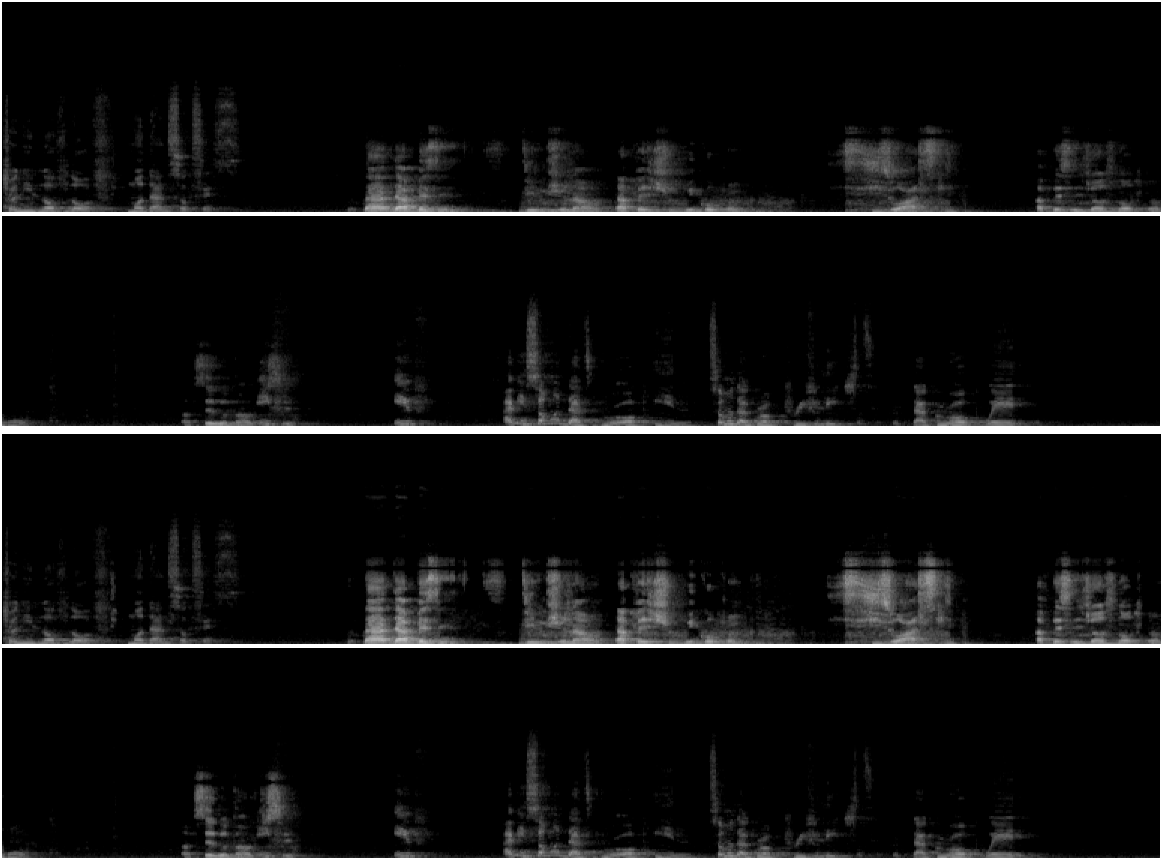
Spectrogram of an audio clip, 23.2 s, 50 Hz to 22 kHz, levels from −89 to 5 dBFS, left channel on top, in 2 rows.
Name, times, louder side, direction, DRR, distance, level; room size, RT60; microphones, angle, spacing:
voice 1, 0.0-2.4 3.7-4.1 13.6-13.7 14.1-14.5 15.5-15.8 16.6-20.2 20.5-21.8, equal, 5° left, 1.0 m, -47 dB
voice 2, 3.6-4.5 5.2-7.6 8.4-9.5 10.3-11.8 13.4-14.5, right 4 dB, 70° right, 1.0 m, -35 dB
29.5 x 26.0 x 5.1 m
head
